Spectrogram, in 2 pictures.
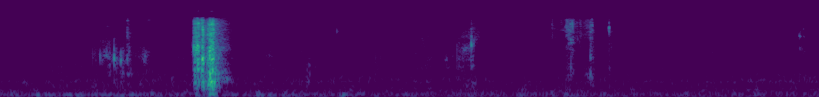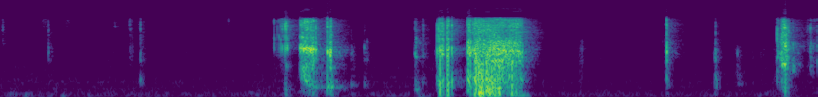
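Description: Clear tape being handled and torn: a short crinkle of tape about a second in, then near the end two loud rips as a length is pulled off the roll of a tape dispenser and cut on its blade, followed by a few light crinkles and clicks.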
